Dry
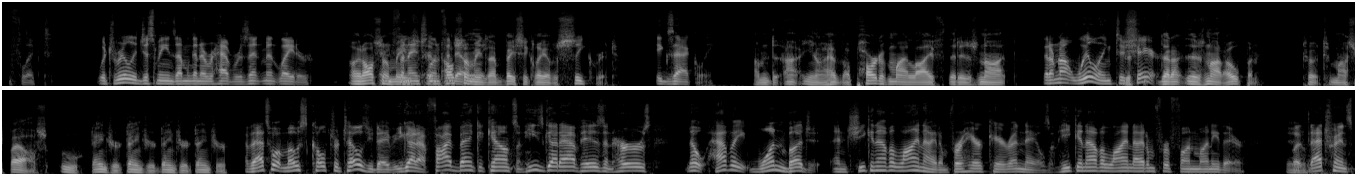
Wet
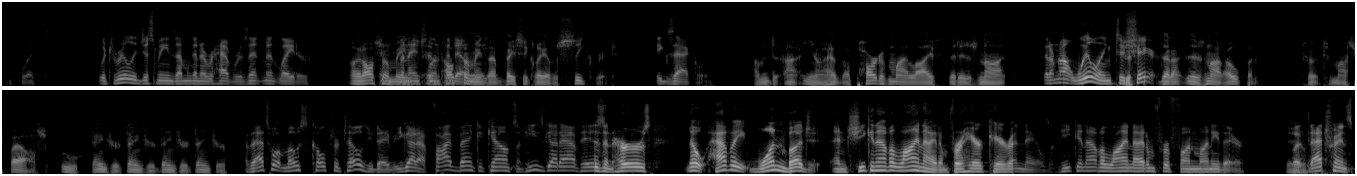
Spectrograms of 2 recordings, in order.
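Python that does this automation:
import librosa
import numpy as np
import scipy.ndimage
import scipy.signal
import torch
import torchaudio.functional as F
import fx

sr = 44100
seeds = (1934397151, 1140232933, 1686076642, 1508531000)

y = fx.gain(x, sr, db=fx.steps((0.0, -10.0), (10.61, -2.5), (11.43, -10.0), (19.46, 2.0), (23.64, -10.0), (24.49, -2.0)))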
